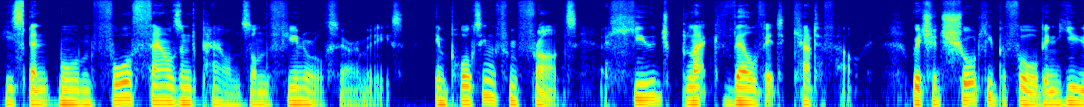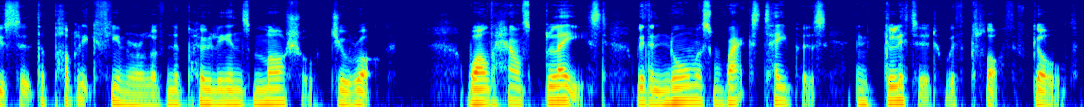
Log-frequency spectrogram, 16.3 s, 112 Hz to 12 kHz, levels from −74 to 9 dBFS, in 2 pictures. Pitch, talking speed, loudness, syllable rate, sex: 125 Hz, 175 wpm, -22 LUFS, 5.4 syllables/s, male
